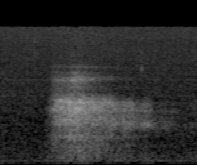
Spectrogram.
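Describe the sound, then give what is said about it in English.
A single slow, deep breath during a guided breathing exercise. It is soft and airy, swelling and then easing away over about a second, alone and faint. “let's just take a couple of deep breaths here together, breathing in and breathing out.”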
